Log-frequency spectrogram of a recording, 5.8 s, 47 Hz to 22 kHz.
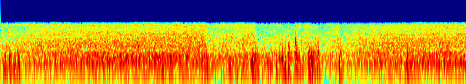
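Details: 1995 BMW 750iA, M73 V12, 170,000 km, rough cold-start idle felt in the steering wheel and chassis, with a light metallic tapping from the lower passenger-side engine bay; seller suggested a possible exhaust manifold hole, cause unconfirmed.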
